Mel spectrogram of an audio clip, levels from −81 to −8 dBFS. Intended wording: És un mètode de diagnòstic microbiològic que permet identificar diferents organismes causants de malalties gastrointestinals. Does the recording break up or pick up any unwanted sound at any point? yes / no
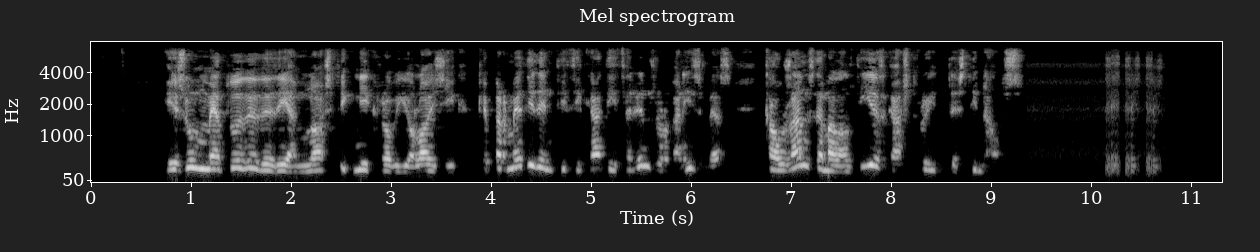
yes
